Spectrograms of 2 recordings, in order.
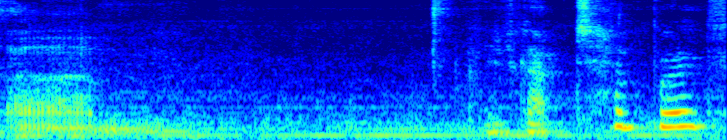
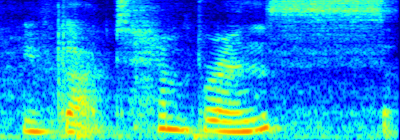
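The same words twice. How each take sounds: First: Yawning. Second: Said in the usual way. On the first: Real, not acted. Tired reader naming a card to viewers, yawning. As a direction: say it as a yawn takes over. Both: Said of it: "I apologize for yawning".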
